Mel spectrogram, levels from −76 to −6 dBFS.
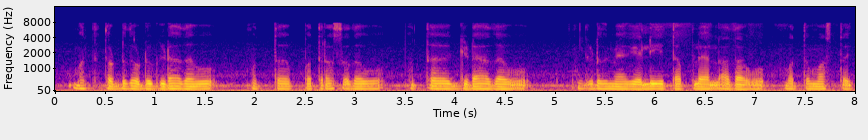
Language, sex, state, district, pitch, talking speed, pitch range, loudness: Kannada, male, Karnataka, Bijapur, 110 Hz, 125 wpm, 105-115 Hz, -16 LUFS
